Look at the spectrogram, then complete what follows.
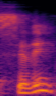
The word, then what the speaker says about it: Szili: The correct pronunciation for my last name is Szili. Yes, like the English word, because it's a Hungarian name.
